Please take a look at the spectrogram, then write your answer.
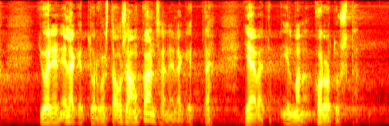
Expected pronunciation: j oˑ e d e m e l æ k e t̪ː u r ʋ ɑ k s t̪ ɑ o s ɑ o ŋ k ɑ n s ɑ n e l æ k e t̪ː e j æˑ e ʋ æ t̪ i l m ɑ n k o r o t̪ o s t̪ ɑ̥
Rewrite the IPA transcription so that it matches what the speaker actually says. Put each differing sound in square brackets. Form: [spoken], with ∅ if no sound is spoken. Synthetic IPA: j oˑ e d e [n] e l æ k e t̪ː u r ʋ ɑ [∅] s t̪ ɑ o s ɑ o ŋ k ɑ n s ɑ n e l æ k e t̪ː [æ] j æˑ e ʋ æ t̪ i l m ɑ n k o r o t̪ [u] s t̪ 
